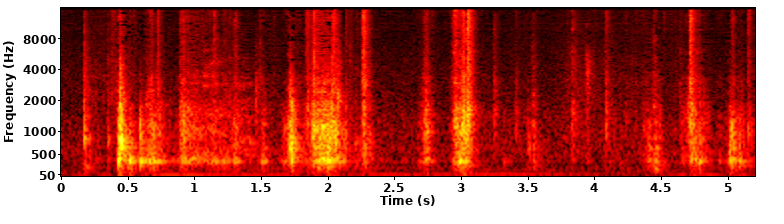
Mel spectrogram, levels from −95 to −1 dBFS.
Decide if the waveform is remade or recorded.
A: recorded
